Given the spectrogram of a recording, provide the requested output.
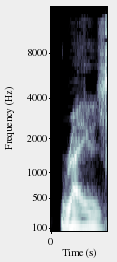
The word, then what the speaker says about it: Ryu: it feels like it's Rayu's life you know or Ryu's life or Rio um it's not consistently pronounced It is Rio and it it is R Yo.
